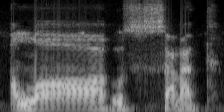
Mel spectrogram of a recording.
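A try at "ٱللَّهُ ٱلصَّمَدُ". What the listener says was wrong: আল্লাহু সামাদ, আল্লাহ সমাদ, আল্লাহু সমাদ। তো আজকে মোটা হয়ে হবে, হ্যাঁ, সা হবে না, যেমন সমাদ, হ্যাঁ হ্যাঁ সমাদ।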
